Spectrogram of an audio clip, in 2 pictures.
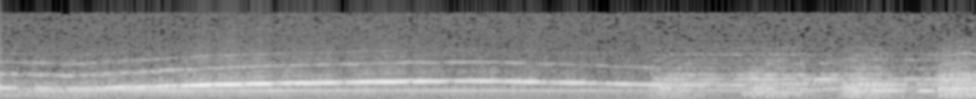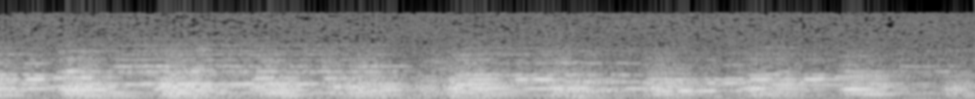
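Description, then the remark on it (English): A toy police siren whistle, the official junior police siren whistle from a junior detective outfit, shrieks loudly, a sustained wail that rises and falls, then breaks into rapid pulsing warbles for several seconds, with no one talking. “Those shots came from the official junior police pistol, and that siren shriek came from the official junior police siren whistle.”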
